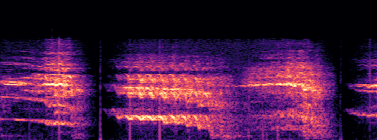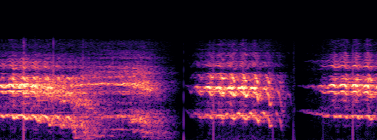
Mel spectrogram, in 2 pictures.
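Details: Repeated horse whinnies, about five drawn-out shrill neighs that waver and fall in pitch, one running into the next with only brief pauses.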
